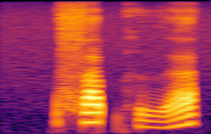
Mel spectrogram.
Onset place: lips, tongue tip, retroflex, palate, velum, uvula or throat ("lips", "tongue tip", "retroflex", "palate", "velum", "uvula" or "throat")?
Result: lips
